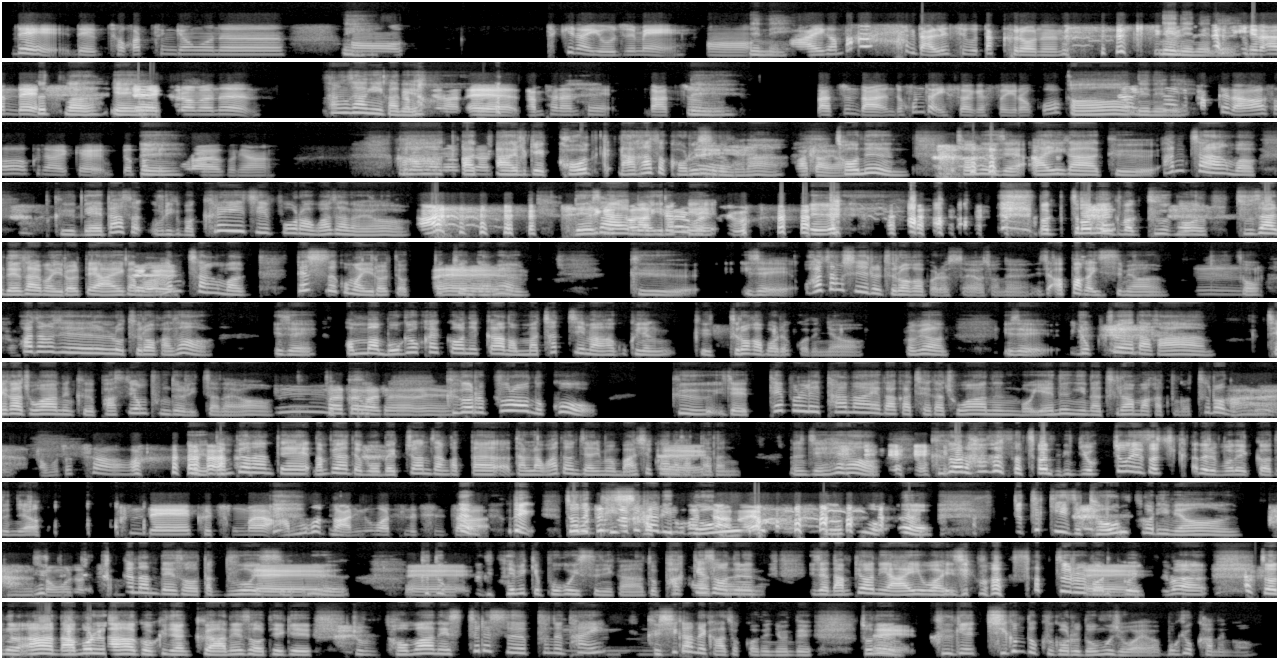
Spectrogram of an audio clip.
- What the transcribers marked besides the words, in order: tapping; other background noise; laugh; distorted speech; laughing while speaking: "가네요"; laugh; unintelligible speech; laugh; in English: "크레이지 포라고"; laugh; unintelligible speech; laugh; laugh; laugh; laugh; laugh; laughing while speaking: "저는 욕조에서 시간을 보냈거든요"; laugh; unintelligible speech; laugh; laughing while speaking: "막 사투를 벌이고 있지만"; laugh
- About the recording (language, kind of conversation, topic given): Korean, unstructured, 일상 속에서 나를 행복하게 만드는 작은 순간은 무엇인가요?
